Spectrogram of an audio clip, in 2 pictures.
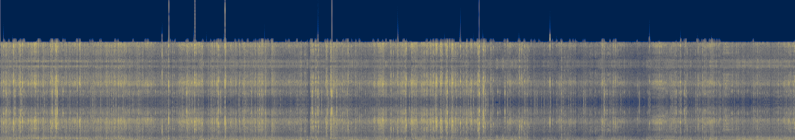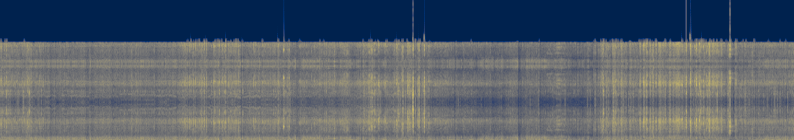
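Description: Wind rushing over the microphone, mixed with the rumble and rattle of a mountain bike rolling fast down a rough dirt and stone trail. The sound dips briefly twice.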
